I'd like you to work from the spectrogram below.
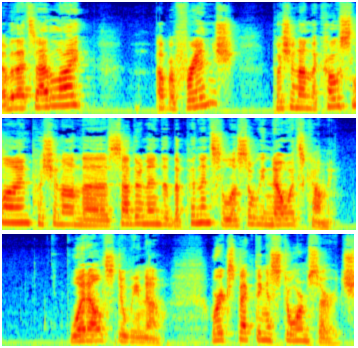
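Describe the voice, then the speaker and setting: A woman with an American accent talks at a fairly quick pace in a fairly high pitch, her intonation lively, with long, frequent pauses. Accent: thick New York accent when tired. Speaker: meteorologist. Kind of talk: weather briefing. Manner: casual, conversational.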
